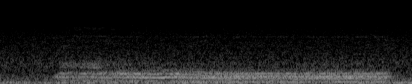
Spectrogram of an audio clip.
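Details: Simba, a domestic cat from a feral colony, gives a long, low, rumbling growl lasting over three seconds at Ditto, a recovering feral cat approaching the gates for the first time, at 7:17 p.m.; Ditto backs away.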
